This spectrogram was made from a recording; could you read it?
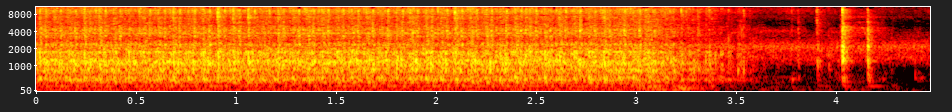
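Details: Kenmore 158.14310 sewing machine after servicing seized parts, sewing straight stitch at 10 per inch: even rapid stitching chatter about three stitches a second, smooth, then winding down; sewing normally with perfect stitch.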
